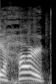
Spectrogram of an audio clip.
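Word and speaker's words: Harte: That is the latest single from my good friend Robbie Hart. It is H-A-R-T-E on her last name, and that is called Heart in Two Places. Yeah, just like your heart. That's how that's spelled.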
